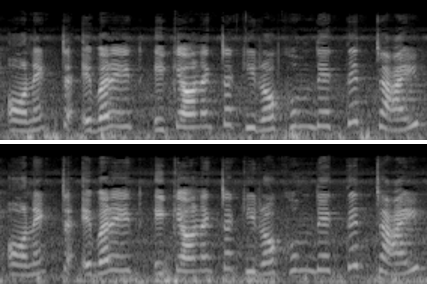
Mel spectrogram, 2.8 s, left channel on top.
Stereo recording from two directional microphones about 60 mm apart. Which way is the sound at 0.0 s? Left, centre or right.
Centre.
